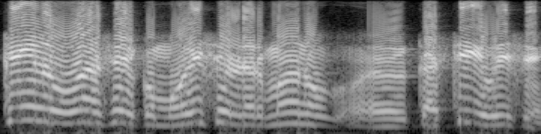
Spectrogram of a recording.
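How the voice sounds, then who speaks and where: A man speaks in a raised, projected voice. His pitch varies in an ordinary way. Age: 50s. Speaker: caller, social activist. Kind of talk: call-in opinion. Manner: halting, repeats words.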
